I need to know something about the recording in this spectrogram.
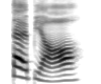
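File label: "dai4 biao3", Chinese; HSK4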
